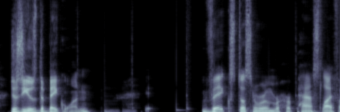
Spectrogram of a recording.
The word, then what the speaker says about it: Vixie: Vixie. Vixie by Beast Marrow. Vix. She her. Yeah. Okay. It's pronounced Vix.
